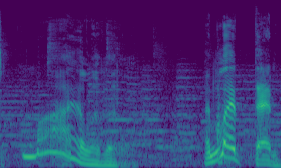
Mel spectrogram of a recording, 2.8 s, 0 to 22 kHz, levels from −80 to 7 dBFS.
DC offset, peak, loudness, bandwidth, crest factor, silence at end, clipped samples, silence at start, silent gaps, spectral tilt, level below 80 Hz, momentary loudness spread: under 0.1%; -8 dBFS; -27 LUFS; 16 kHz; 20 dB; 0 s; under 0.1%; 0 s; none; -5.5 dB/octave; -48 dBFS; 21 LU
